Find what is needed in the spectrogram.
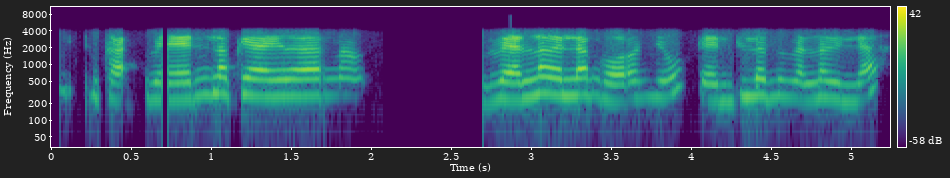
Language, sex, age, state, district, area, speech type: Malayalam, female, 18-30, Kerala, Idukki, rural, conversation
